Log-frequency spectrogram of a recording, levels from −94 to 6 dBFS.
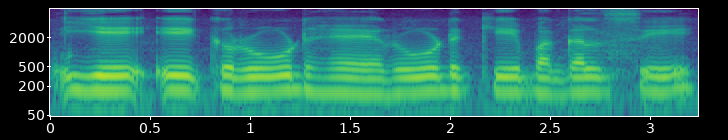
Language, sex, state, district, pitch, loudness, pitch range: Hindi, female, Bihar, West Champaran, 155 Hz, -16 LUFS, 150-165 Hz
